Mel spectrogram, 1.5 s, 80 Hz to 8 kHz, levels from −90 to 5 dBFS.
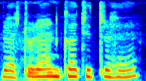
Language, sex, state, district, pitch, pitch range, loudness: Hindi, female, Jharkhand, Deoghar, 245 Hz, 240-255 Hz, -13 LUFS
